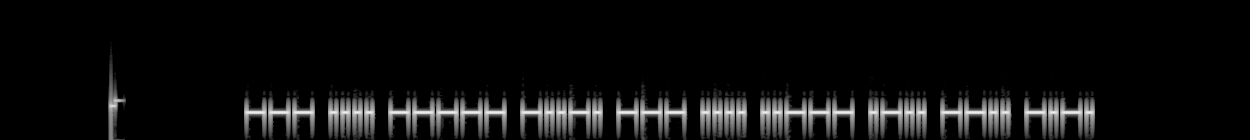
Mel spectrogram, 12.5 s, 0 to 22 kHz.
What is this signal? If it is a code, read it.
Morse code, heard as a keyed tone, about 20 wpm, 700 Hz. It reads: OH0/OH2LZC
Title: Difficult Call Signs 20wpm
